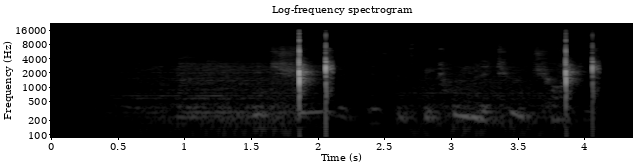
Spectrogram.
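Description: Mouse-click sound effects for a subscribe button, two quick double clicks about two seconds apart, over a faint voice.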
